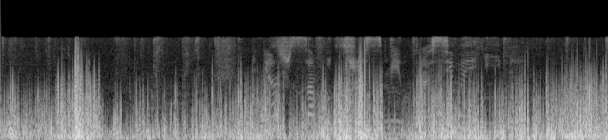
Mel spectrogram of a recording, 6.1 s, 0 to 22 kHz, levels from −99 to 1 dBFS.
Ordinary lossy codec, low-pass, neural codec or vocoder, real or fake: none; 7.2 kHz; none; real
